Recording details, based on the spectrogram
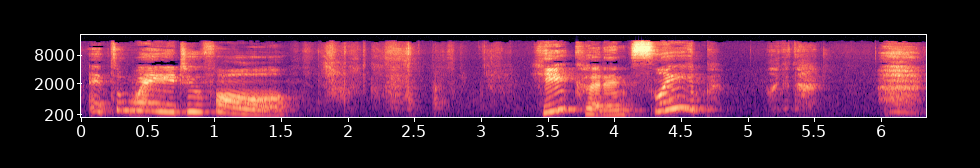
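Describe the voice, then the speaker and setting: A woman in her thirties reading a picture book aloud expressively, speaking as a teacher to young children. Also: sits high. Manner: slow, deliberate, addressing young children. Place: small home room, indoors.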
